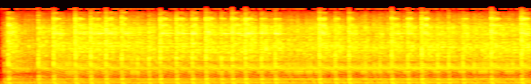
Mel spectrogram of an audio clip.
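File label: Clanky Chainsaw Idle; chainsaws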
